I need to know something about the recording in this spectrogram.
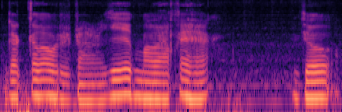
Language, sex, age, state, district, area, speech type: Urdu, male, 18-30, Delhi, Central Delhi, urban, spontaneous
